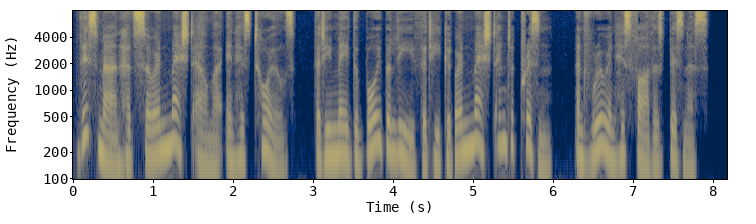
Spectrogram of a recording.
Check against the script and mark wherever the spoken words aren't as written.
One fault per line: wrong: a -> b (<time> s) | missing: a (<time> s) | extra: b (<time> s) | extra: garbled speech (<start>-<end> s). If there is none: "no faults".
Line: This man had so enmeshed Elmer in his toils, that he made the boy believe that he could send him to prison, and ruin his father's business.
wrong: send -> enmeshed (4.8 s)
